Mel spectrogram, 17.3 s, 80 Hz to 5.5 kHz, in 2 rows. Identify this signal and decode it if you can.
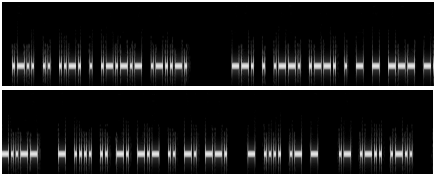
Morse code, heard as a keyed tone, about 25 wpm, 700 Hz. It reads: LIFE." GEPPETTO, THINKING THAT ALL
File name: Pinocchio / Pinocchio ch7 20 25 ik1hge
